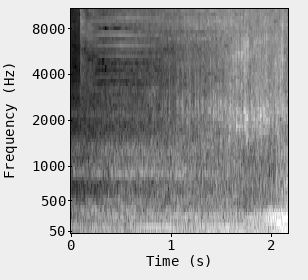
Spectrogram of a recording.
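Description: A logo-animation sound-effect riser: a dense whooshing rumble with a low hum underneath, swelling steadily louder as it builds towards a boom.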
